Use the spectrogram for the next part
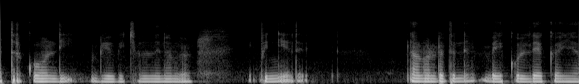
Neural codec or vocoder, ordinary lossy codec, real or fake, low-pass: codec, 16 kHz, 0.9 kbps, LongCat-Audio-Codec; none; fake; none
